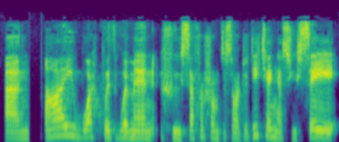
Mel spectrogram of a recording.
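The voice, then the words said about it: Scottish accent. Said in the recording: “I'm coming to you from Edinburgh, Scotland, which you might detect from the accent.”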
